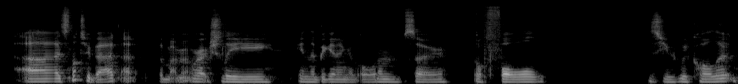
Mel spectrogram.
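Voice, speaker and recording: Speaking quietly with an Australian accent, a man keeps a moderate pace, a medium pitch and fairly even intonation, with long, frequent pauses. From Perth, Western Australia. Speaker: gaming community member. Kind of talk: casual interview.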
